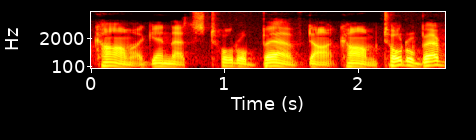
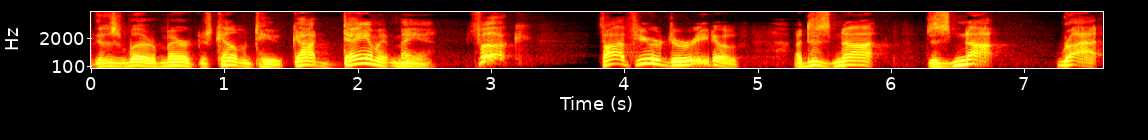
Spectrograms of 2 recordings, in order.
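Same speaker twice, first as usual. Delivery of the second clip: mock outraged citizen, pitched up; pissed-off complainer; 3 semitones higher than usual. Imitating people pissed at fewer Doritos, mock angry. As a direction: play someone angrily griping about America. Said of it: "there's people that are pissed at this".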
